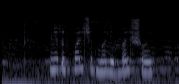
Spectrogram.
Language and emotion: Russian, neutral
